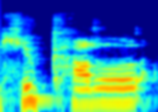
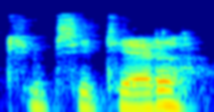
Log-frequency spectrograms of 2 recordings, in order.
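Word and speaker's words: kubectl: cube context or the context for for calling Cube cuddle um or cube C I know there are some religious pronunciations for that um but the idea was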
